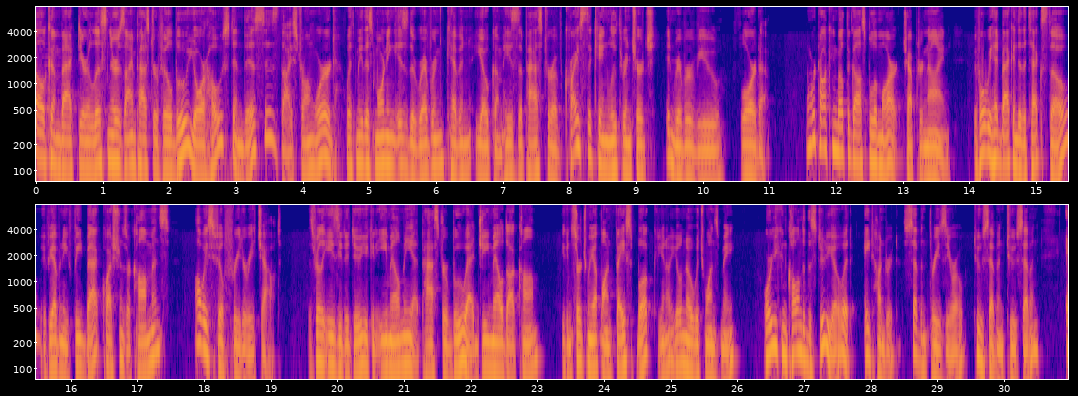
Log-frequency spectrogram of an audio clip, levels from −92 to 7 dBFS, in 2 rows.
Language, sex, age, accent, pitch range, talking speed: English, male, 30-49, American, 100-135 Hz, 205 wpm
